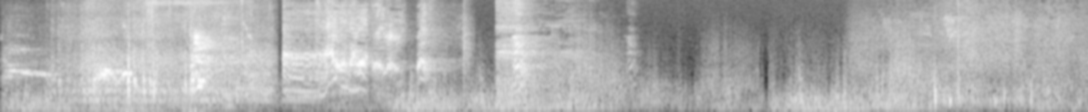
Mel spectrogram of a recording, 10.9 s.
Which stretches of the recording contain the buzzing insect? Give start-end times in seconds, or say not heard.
0.0-2.8, 8.4-10.8.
